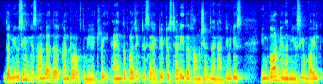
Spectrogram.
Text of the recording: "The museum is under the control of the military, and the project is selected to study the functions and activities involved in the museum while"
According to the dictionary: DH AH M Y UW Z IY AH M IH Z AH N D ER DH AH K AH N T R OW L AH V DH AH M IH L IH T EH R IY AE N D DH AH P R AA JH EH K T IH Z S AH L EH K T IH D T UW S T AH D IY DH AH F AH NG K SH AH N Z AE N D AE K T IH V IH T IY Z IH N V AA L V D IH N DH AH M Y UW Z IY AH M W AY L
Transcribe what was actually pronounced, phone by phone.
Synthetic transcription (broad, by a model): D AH M Y UW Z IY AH M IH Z AH N D ER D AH K AH N T R OW L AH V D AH M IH L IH T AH R IY AE N D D AH P R AA JH EH K T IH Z S AH L EH K T IH D T UW S T AH D IY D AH F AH NG K SH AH N S AE N D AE K T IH V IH T IY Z IH N V AA L V D IH N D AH M Y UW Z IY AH M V AY L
